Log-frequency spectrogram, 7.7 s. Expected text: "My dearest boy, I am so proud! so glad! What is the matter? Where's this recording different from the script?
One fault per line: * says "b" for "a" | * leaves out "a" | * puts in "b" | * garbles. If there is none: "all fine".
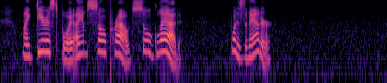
all fine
